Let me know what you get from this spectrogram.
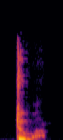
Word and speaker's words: Dumas: I'm tempted to pronounce it the way my little brother always used to like to pronounce it in school to incur the wrath of his teachers, but it's Dumas.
